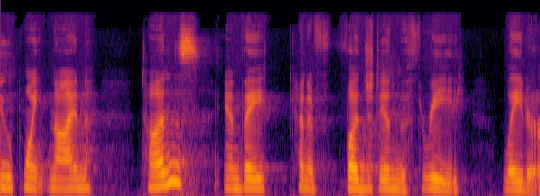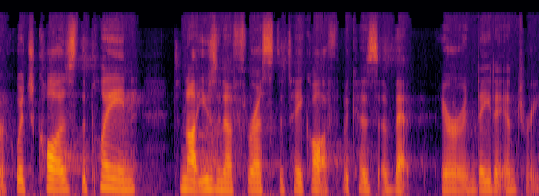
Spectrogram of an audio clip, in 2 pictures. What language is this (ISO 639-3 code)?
eng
